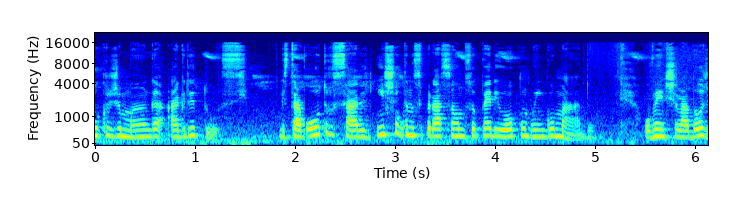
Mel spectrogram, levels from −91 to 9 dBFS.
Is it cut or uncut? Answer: cut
